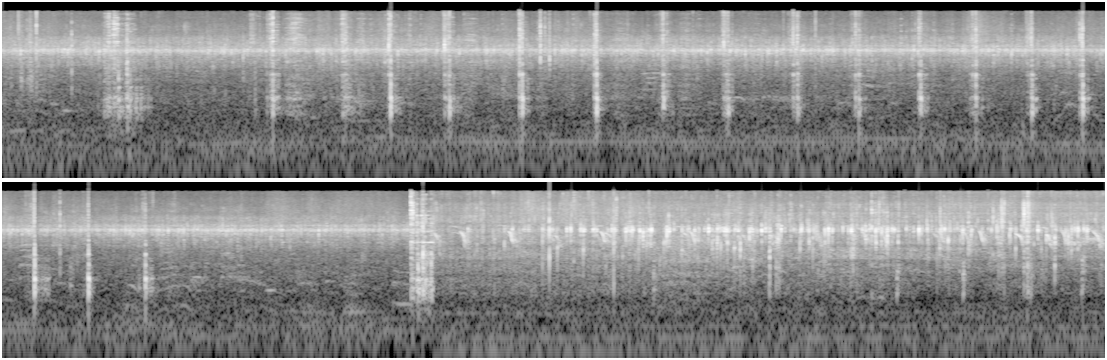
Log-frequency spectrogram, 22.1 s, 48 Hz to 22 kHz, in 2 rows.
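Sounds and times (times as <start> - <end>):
cleaver chopping on wooden block: 2.6 - 12.6.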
